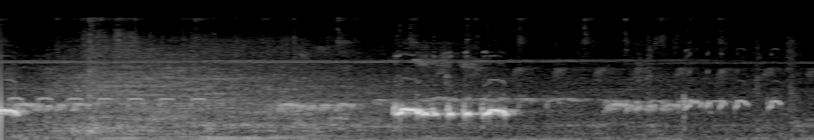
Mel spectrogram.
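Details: Zebra dove singing eagerly. Quiet, stuttering coos come first, then a loud burst of rolling, pulsed cooing near the middle. Softer coo series follow, over faint background murmur.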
